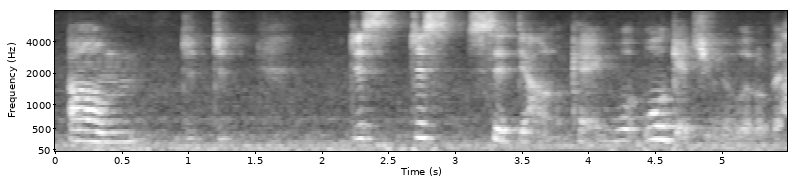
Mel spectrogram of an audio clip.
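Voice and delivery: hushed, halting stammer; imitated shocked receptionist, near whisper; stunned office lady. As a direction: quietly stumble over it, taken aback. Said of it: "like, these wide eyes".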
